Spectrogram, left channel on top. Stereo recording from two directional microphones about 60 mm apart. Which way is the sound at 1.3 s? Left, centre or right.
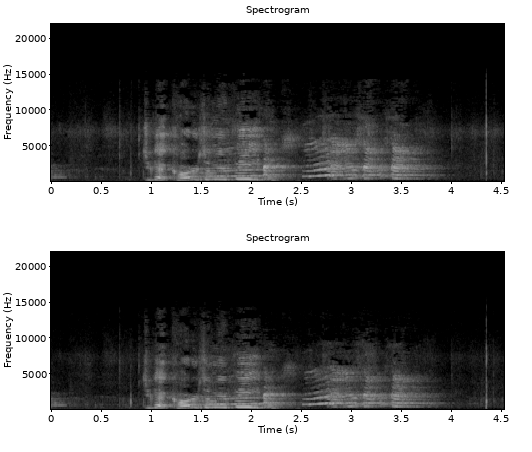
Centre.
